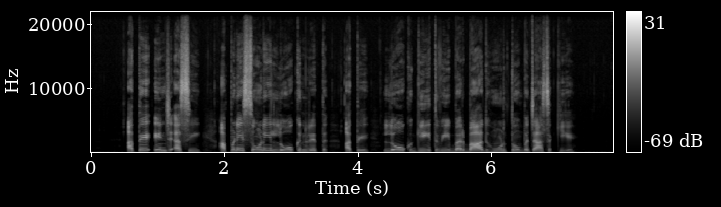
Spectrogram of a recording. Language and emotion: Punjabi, neutral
